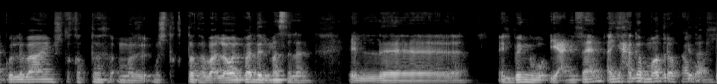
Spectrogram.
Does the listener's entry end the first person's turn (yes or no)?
no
